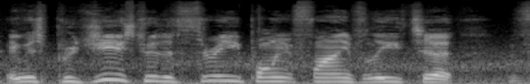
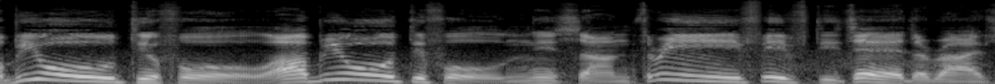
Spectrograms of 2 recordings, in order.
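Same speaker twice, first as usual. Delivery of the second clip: drifting into fake, sing-song Italian accent; 4 semitones lower than usual. Waiting on a sunny afternoon for a car to arrive, in a put-on italian accent. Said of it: "drifted into an Italian accent".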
